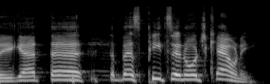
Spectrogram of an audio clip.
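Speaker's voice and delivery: put-on New York accent. Asked to repeat a pizza recommendation in a New York accent: New York accent. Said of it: "but in more of a New York accent?".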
